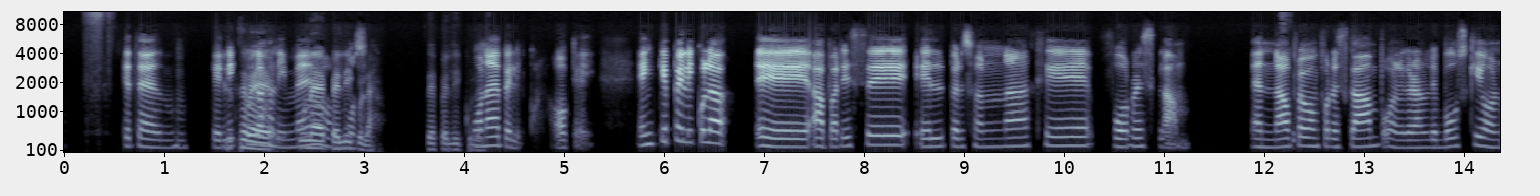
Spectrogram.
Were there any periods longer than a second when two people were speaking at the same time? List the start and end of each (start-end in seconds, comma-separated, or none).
1.6-3.1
